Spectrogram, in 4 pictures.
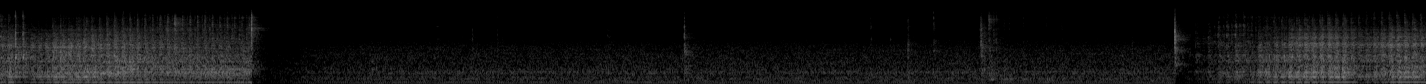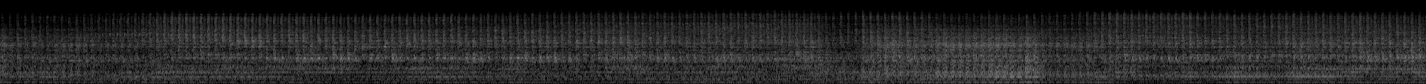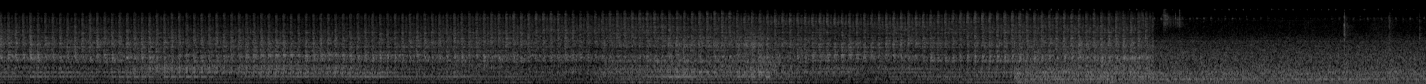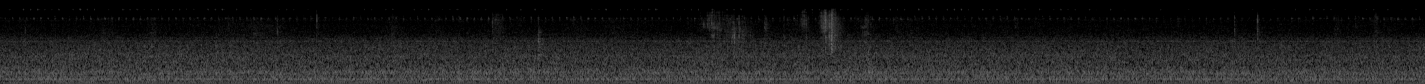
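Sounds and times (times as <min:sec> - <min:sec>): scroll saw cutting wood: 0:12.0 - 0:40.4.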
